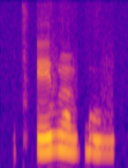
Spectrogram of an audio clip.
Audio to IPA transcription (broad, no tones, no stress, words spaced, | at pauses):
t͡sʼevõvɓuv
